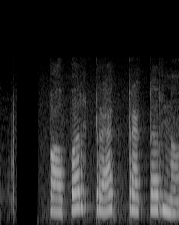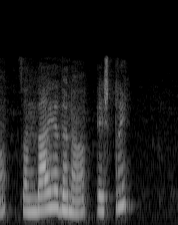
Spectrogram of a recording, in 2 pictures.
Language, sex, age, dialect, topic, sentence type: Kannada, female, 18-24, Dharwad Kannada, agriculture, question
